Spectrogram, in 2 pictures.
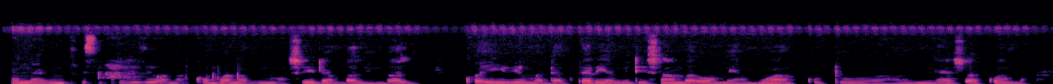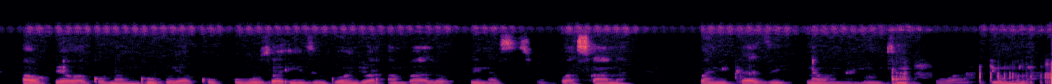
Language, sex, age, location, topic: Swahili, male, 36-49, Wajir, health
